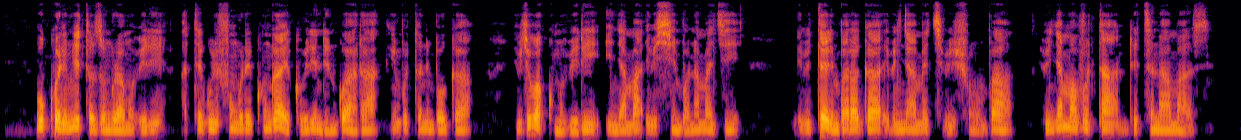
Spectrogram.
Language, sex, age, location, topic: Kinyarwanda, male, 18-24, Kigali, health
